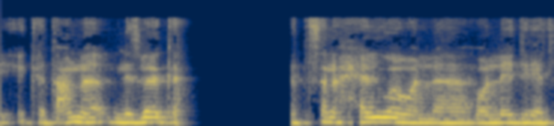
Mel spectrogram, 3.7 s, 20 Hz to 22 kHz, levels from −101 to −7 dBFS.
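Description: At 1.17 s the speech hangs in a call audio freeze that lasts until about 1.96 s. The last bit of sound smears out into a short fading buzz or hiss, then it's dead quiet for around 0.64 s before the talker picks up exactly where they left off. Nothing gets skipped, so everything after runs about 0.77 s late. That's likely packets stalling in transit and the jitter buffer running dry.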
